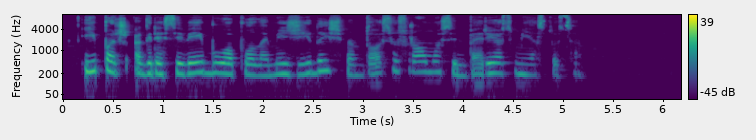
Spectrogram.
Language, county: Lithuanian, Kaunas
